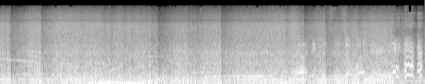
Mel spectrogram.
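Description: Water jets of the Bellagio music fountain rushing and spraying, a loud, steady noisy rumble, with crowd voices murmuring over it.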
